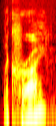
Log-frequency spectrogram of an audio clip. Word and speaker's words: LaCroix: LaCroix.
